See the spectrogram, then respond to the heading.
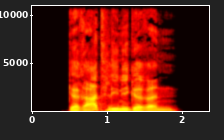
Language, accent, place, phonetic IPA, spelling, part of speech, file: German, Germany, Berlin, [ɡəˈʁaːtˌliːnɪɡəʁən], geradlinigeren, adjective, De-geradlinigeren.ogg
- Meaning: inflection of geradlinig: 1. strong genitive masculine/neuter singular comparative degree 2. weak/mixed genitive/dative all-gender singular comparative degree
